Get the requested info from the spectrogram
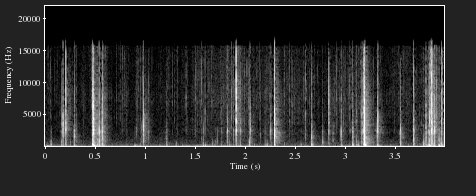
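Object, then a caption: Thin kraft paper sheet. A single thin, crumpled sheet of brown kraft paper is held in both hands and squeezed and crinkled with the fingertips and thumbs. The sound is a quick series of dry, crackling crinkles and sharp snaps spread across the full range from low to bright. The louder pops stand out near the start, middle and end against softer rustling.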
